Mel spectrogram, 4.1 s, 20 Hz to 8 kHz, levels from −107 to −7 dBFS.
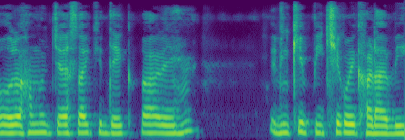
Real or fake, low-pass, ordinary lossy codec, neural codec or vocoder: fake; none; none; codec, 16 kHz, 4 kbps, X-Codec, WavLM features, trained on Multilingual LibriSpeech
